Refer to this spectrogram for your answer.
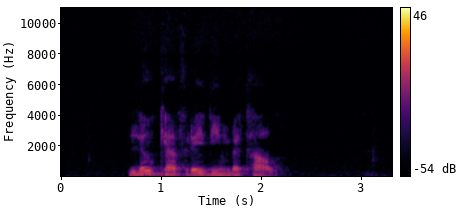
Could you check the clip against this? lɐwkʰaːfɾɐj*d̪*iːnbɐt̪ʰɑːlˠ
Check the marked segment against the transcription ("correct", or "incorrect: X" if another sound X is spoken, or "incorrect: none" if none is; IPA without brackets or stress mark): correct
